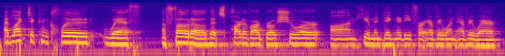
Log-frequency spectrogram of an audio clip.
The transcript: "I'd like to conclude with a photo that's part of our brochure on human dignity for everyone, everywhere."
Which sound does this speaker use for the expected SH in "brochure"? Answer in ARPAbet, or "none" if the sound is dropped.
SH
